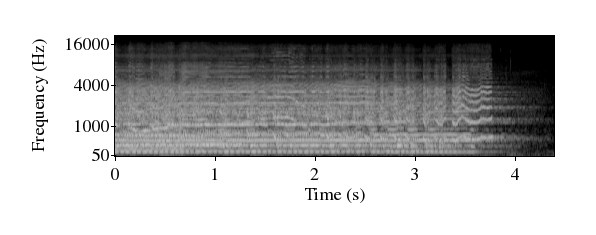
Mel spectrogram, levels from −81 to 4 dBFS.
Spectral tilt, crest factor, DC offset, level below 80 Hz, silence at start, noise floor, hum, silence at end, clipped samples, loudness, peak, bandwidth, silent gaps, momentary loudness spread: -3.5 dB/octave; 14 dB; under 0.1%; -64 dBFS; 0 s; -47 dBFS; none; 0.4 s; under 0.1%; -19 LUFS; -6 dBFS; 18 kHz; none; 4 LU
